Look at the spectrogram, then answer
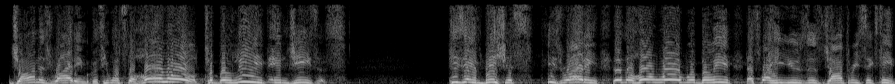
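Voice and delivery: fervent pulpit preaching. Acted. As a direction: preach it home to the congregation. Preaching with rising force.

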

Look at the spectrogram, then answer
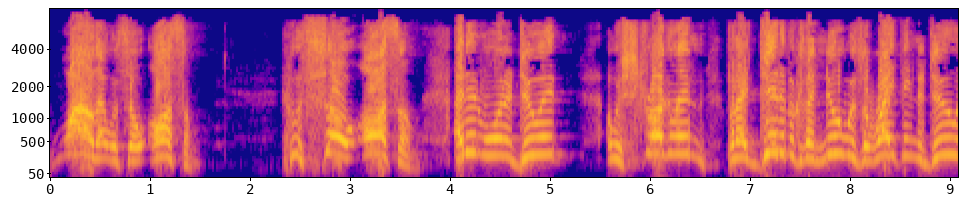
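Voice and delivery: loud, high, thrilled exclamation; elated. Pretend. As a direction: burst out with joy after doing right. Excited after obeying God.

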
